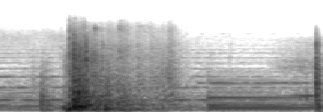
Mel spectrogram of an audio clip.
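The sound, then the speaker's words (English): A single heavy, dull thud of the recoil pad of a Savage rifle's butt banged against a wall to get a killer's attention, fairly loud, followed by a steady low hum and a faint knock at the end. “Doug banged the recoil pad or butt of the rifle against the wall to get the killer's attention”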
